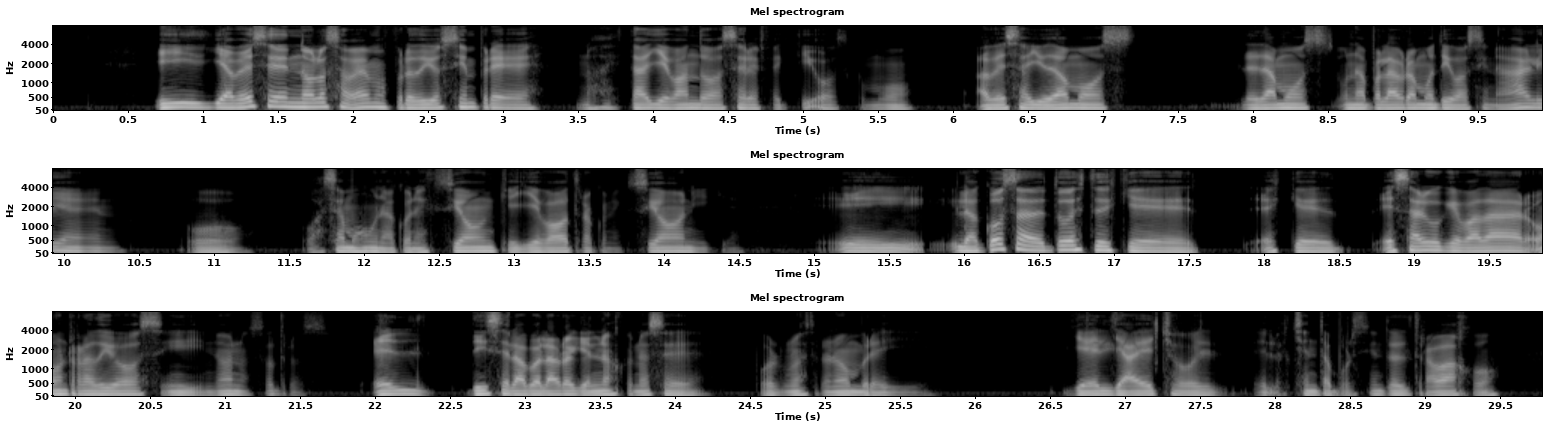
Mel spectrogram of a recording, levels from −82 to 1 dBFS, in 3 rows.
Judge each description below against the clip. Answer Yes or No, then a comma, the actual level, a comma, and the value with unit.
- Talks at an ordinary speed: Yes, average, 170 wpm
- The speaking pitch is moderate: No, low, 110 Hz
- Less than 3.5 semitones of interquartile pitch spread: No, average, 4.0 semitones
